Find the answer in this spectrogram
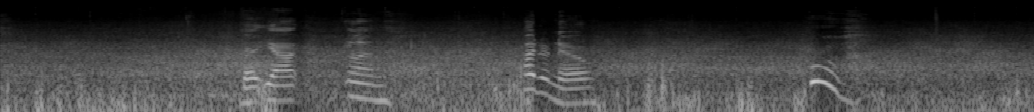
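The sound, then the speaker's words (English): Steady, loud roar of freeway traffic heard while walking over the freeway on a hot, windy day, with gusty wind buffeting the microphone, continuous throughout, while a person speaks briefly and exhales. “I'm walking over the freeway and it's very loud.”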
